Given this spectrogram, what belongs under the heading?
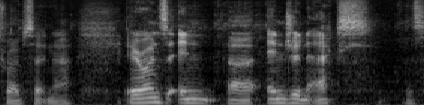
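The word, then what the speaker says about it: nginx: It runs in engine X that's how you pronounce it assisted by my good friend um uh GPT.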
